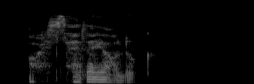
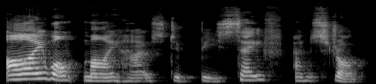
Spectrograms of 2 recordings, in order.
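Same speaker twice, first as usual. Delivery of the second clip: slow, steady and a bit louder; lightly voiced sensible pig; 3 semitones higher, 8 dB louder than usual. Percy resolving to build well, slow firm. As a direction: say it firmly to himself. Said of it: "he thought".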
